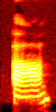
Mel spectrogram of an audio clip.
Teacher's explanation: The second tone is a rising pitch, ah, just like questioning someone with a rising intonation, ah.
